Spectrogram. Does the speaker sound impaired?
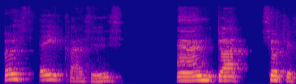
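Yes: Down syndrome.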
